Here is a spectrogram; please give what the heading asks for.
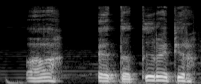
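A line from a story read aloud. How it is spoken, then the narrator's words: Strained, numb-tongued. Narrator (Russian): С трудом двигая деревеневшим языком, выдавил я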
